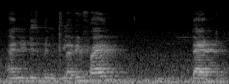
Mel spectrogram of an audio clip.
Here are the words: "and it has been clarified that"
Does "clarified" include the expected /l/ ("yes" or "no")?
yes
